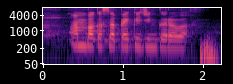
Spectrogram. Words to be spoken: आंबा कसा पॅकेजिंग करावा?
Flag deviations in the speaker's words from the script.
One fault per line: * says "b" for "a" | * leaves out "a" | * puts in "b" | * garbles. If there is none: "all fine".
all fine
